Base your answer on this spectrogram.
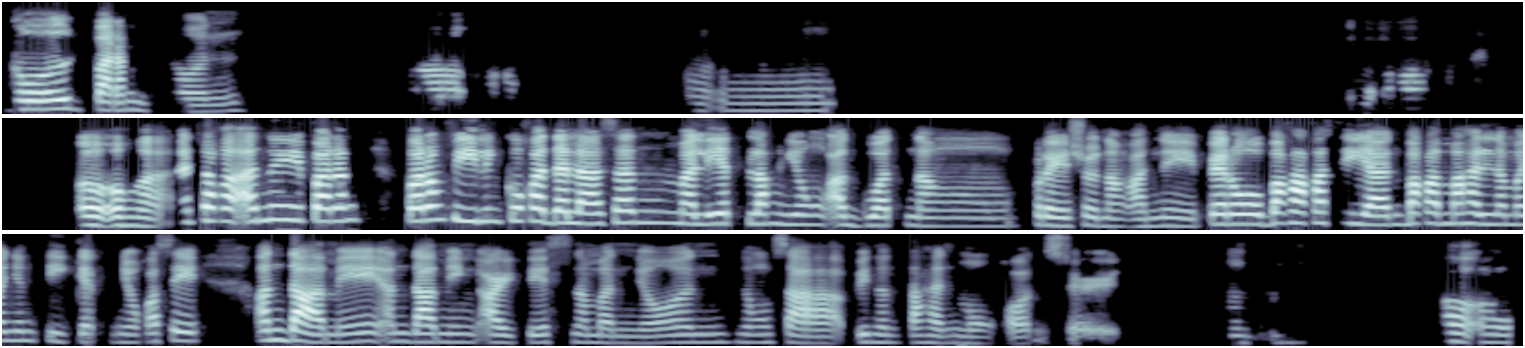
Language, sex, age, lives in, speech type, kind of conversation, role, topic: Filipino, female, 25-29, Philippines, conversation, unstructured, none, Ano ang pinakanatatandaan mong konsiyertong napuntahan mo?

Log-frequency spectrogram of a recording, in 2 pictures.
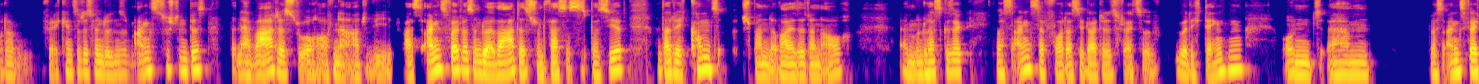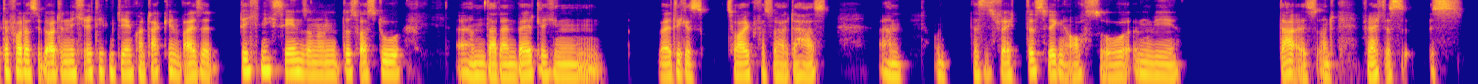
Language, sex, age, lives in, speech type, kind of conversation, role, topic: German, male, 25-29, Germany, conversation, advice, advisor, Wie gehe ich mit Neid und Erwartungsdruck in meinem Umfeld um?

